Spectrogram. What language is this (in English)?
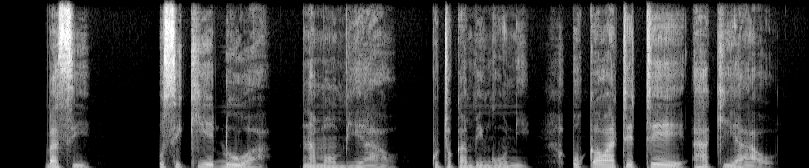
Swahili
